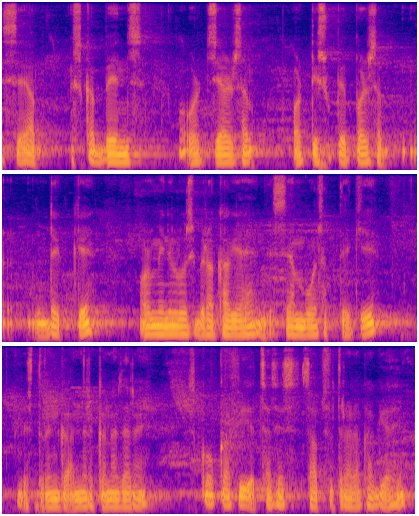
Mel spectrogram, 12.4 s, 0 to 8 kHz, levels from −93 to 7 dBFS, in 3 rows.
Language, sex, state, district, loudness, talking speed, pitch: Hindi, male, Arunachal Pradesh, Papum Pare, -18 LUFS, 185 wpm, 95 Hz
